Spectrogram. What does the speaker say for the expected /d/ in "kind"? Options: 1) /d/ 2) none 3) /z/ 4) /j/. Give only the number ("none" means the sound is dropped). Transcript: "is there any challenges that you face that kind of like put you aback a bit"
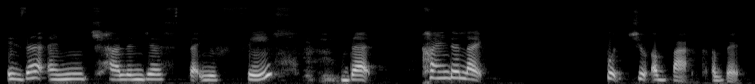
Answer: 1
